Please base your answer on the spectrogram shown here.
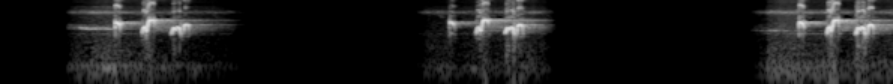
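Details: Three short chattering phrases from a caged decoy bulbul, one of three such birds, each about a second long, made of quick sliding chirps, separated by silence.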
